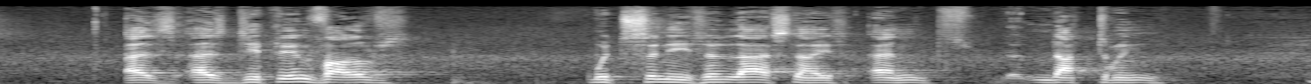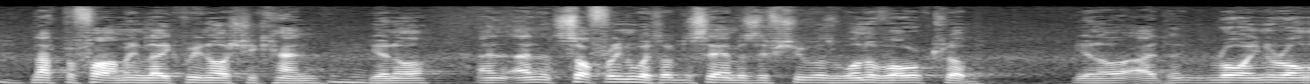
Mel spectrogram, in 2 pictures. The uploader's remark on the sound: Live from Skibbereen Rowing Club!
